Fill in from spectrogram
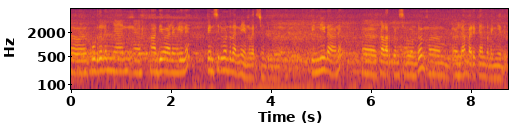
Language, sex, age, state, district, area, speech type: Malayalam, female, 60+, Kerala, Alappuzha, urban, spontaneous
